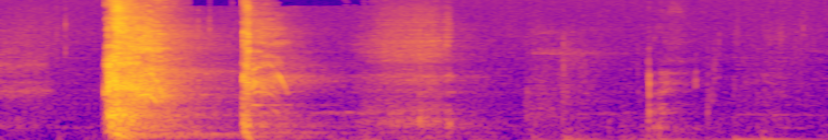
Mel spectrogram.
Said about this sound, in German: Ist bezeichnend, ne, dass ich jetzt huste, die ganze Zeit.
